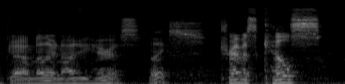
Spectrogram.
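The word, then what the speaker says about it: Travis Kelce: another naji harris nice travis kels saw in a video that that's actually how he pronounces the name play really need to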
